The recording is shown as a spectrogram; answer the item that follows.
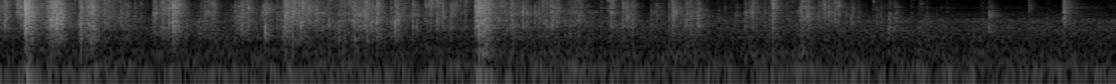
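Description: Foil wrapper of a football trading-card pack crinkling as it is twisted and torn open by hand: a run of sharp crackles, loudest in the first half, growing sparser and fainter as the cards come out.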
